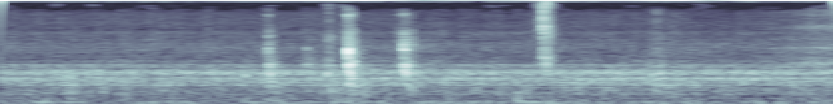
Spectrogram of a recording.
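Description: A disk drive clicks and knocks in short bursts.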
